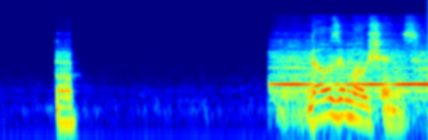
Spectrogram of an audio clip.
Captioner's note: electronic buzzing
